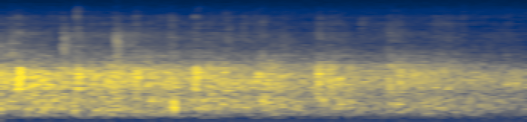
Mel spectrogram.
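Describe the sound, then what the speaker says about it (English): Applause at a graduate hooding ceremony, honoring a classmate: steady, moderately distant clapping from a seated audience with no talk over it. "I'd like to take a moment and just give Dylan a little bit of applause for"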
